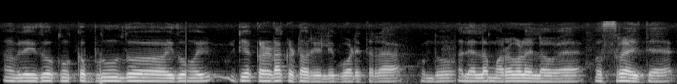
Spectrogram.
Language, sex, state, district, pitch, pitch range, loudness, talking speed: Kannada, male, Karnataka, Mysore, 150 Hz, 140-160 Hz, -15 LUFS, 150 wpm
